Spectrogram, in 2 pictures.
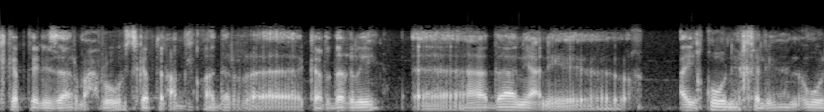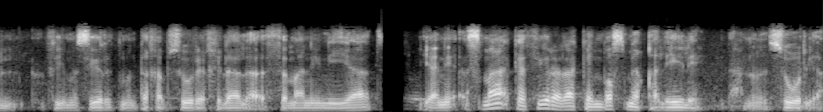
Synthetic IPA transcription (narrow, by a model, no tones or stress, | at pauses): kab̚t̪anːɪzɑːɾˤmʔaħɾṵːskab̚t̪anʕab̚d̪ɪlqɑ̰ːd̪ɪ̰ɾkɑɾˤd̪aɣli | had̪aːnja̰ʕnḭ | ʔajquːnixalːiːnanʔuːlfimasiːɾamʊnt̪axabsuːɾixɪlaːla̰θːamaːniːnɪjːaːt̪ | ja̰ʕniʔasmaːʔkaθiːɾalaːkɪnbɑsˤmiqɑliːlinaħnṵsuːɾɪja̰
